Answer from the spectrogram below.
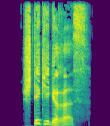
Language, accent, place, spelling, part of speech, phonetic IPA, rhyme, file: German, Germany, Berlin, stickigeres, adjective, [ˈʃtɪkɪɡəʁəs], -ɪkɪɡəʁəs, De-stickigeres.ogg
- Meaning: strong/mixed nominative/accusative neuter singular comparative degree of stickig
